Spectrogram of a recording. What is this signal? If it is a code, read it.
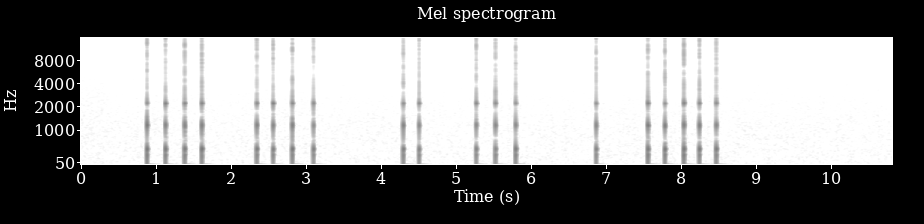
Tap code, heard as taps on a table, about 4 knocks a second. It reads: THE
